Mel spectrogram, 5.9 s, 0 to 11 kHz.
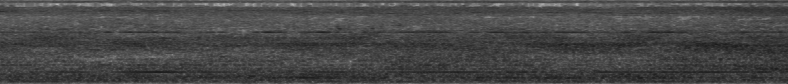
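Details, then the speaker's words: Bissell Lift-Off Revolution Turbo Select 3760-T bagless upright vacuum (made October 2005), running with brush-roll motor on when reclined: steady motor roar, rushing air hiss and faint whistle; indicator half red before hose blocked, owner suspects a clog somewhere. "just so apparently this thing is already clogged somewhere so I'm going to have to deal with that CU I don't know if you can see it but half the indicator was red so was red before I even put my hand on the hose so this thing is probably clocked somewhere"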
